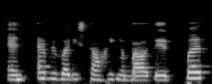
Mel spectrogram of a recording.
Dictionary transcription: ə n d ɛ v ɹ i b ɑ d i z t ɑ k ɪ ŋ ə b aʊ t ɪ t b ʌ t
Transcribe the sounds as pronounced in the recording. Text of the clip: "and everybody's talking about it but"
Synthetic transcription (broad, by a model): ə n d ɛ v ɹ i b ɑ d i s t ɑ k ɪ ŋ ə b aʊ t ɪ t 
